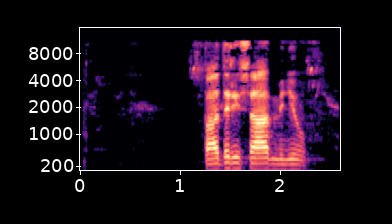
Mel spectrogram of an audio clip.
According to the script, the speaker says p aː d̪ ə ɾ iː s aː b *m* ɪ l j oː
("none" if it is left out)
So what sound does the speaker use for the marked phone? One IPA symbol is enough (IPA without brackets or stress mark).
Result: m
